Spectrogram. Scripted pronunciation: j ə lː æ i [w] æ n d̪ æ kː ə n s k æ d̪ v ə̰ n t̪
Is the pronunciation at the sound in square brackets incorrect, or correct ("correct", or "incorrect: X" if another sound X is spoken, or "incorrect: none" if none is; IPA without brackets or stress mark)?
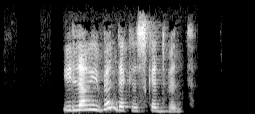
incorrect: v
